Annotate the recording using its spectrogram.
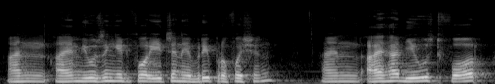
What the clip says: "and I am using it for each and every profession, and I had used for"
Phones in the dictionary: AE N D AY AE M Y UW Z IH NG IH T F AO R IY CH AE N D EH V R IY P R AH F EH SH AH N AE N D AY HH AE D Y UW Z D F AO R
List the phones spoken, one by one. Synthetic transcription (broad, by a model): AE N D AY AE M Y UW Z IH NG IH T F AO R IY CH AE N D EH V R IY P R AH F EH SH AH N AE N D AY HH AE D Y UW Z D F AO R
